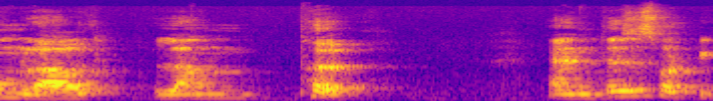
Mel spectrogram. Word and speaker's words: Lampe: The word Lampe, lamp, if you listen thoroughly, Lampe, and you hear something like a weak O umlaut, Lampe.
